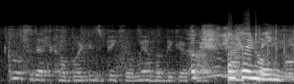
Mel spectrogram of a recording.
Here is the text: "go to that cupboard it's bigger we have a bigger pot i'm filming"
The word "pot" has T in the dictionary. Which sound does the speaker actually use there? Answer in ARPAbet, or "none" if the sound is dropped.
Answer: none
